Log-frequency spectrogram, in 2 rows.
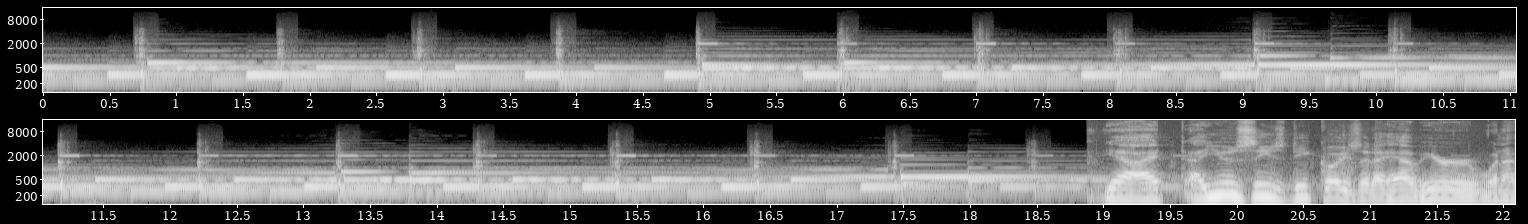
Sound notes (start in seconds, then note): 0.2 suspenseful music; 1.4 clock ticking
